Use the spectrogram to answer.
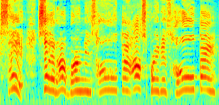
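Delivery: high, dare-you challenge; imitating hyped Marceau; mock hyped Marceau. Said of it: "Marceau got hyped and was like".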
